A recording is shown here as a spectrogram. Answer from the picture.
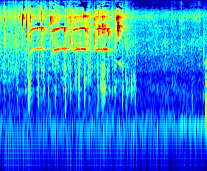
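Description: Caged lovebirds calling: a run of about four short, alike chirps in quick succession in the first half, over scattered clicks and scuffles of birds moving in their cages.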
